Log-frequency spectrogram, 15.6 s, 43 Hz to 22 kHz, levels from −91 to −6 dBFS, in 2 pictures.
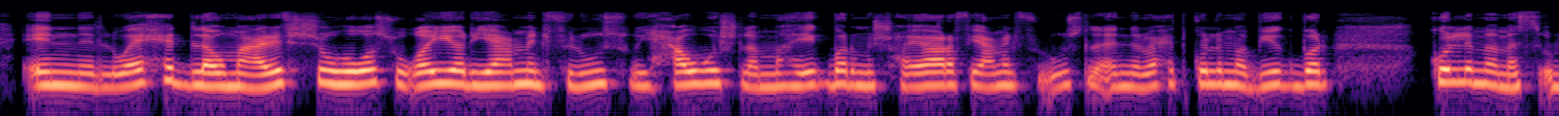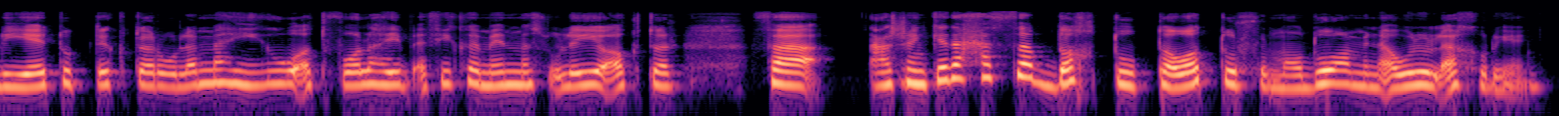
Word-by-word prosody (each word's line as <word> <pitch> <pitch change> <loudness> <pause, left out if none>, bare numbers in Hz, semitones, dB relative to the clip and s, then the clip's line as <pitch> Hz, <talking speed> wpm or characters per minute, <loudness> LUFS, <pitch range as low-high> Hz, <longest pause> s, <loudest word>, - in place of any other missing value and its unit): إن 230 -1 +1
الواحد 230 +5 -1
لو 220 -1 +5
ما 215 -1 0
عرفش 250 +7 0
وهو 245 0 +6
صغيّر 245 0 +1
يعمل 230 +1 +1
فلوس 235 +2 -6
ويحوّش 240 +2 -1
لمّا 210 +1 -5
هيكبر 240 +2 -1
مش 225 -1 -7
هيعرف 230 +2 0
يعمل 225 0 -3
فلوس، 225 +1 -12
لإن 210 0 -5
الواحد 230 +4 -6
كل 245 0 -1
ما 230 -3 -1
بيكبر 235 +3 -2 0.5
كل 270 0 +3
ما 245 - -1
مسؤولياته 210 +2 -1
بتكتر، 235 -2 -4
ولمّا 225 +5 -1
هييجوا 245 0 -1
أطفال 230 +2 -2
هيبقى 235 -1 -2
في 250 - -7
كمان 235 -2 0
مسؤولية 230 0 0
أكتر، 220 0 -3 0.4
فعشان 240 0 +2
كده 300 +5 +5
حاسّة 350 +2 +2
بضغط 250 +1 0
وبتوتر 225 +3 +3
في 230 -2 -10
الموضوع 205 +6 +2
من 215 -4 -5
أوله 220 +5 +4
لآخِره 210 -4 -3
يعني. 215 - -12
230 Hz, 170 wpm, -24 LUFS, 220-245 Hz, 0.5 s, وهو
